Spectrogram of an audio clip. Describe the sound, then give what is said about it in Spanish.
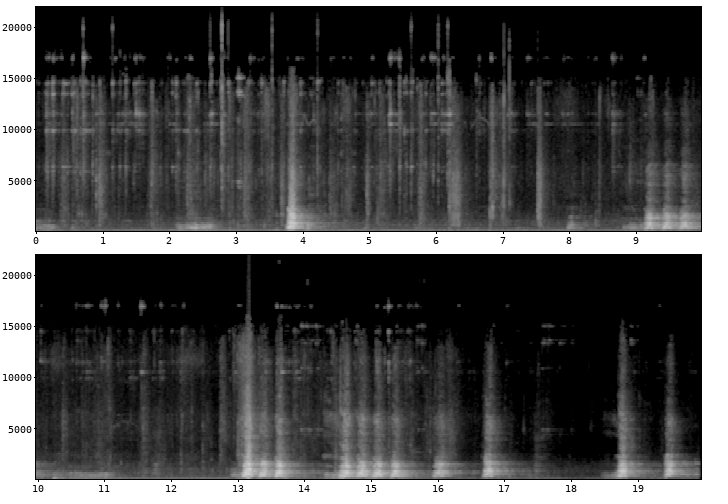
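Dogs bark in scattered bursts, a lone bark first, then clusters of rapid barking with quiet gaps between, and no one speaking. “Pero al menos debías de oír si ladran los perros.”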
